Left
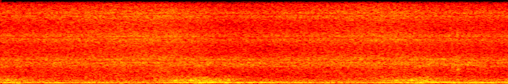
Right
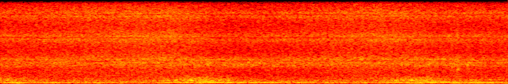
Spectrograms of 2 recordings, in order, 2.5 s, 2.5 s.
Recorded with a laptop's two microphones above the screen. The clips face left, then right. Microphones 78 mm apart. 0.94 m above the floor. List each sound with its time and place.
Only background noise.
